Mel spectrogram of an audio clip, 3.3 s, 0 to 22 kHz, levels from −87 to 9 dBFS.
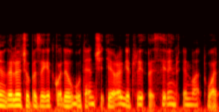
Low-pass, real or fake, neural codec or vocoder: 7.2 kHz; fake; autoencoder, 22.05 kHz, a latent of 192 numbers a frame, VITS, trained on many speakers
